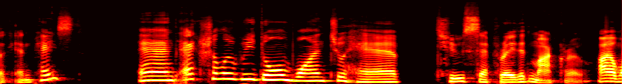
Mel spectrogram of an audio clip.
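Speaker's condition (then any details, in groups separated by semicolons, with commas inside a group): No condition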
